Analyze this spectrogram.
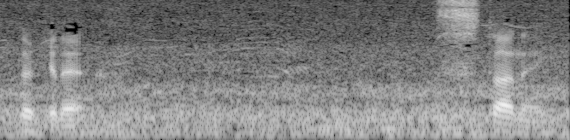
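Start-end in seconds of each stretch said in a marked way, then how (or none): none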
